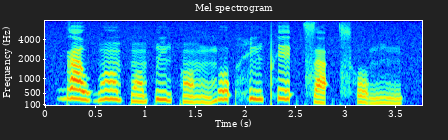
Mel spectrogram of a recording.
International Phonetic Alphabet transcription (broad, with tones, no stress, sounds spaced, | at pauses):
ɡ a˥˧ w ɡ ɔ̃˥˧ p ɔ̃˧ p ĩ˥˧ k ɔ̃˨˩ ŋ m o˦ ʔ h ĩ˦ pʰ e˦ ʔ t͡s a˨ ʔ t͡sʰ o˨˩ ŋ ĩ˨˩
